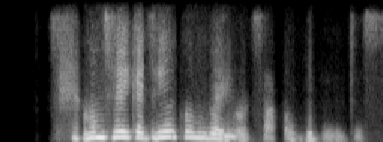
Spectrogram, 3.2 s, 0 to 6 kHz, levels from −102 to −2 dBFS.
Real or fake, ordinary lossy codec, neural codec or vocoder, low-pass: fake; Opus, 32 kbps; codec, 16 kHz, 0.5 kbps, FreqCodec, smaller model; 5.4 kHz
